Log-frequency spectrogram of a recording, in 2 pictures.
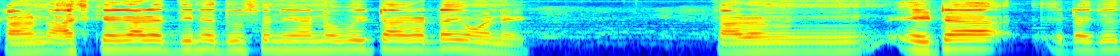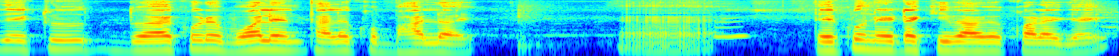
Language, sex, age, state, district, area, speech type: Bengali, male, 30-45, West Bengal, Darjeeling, urban, spontaneous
